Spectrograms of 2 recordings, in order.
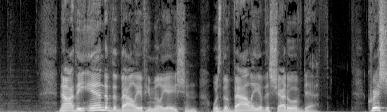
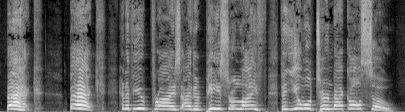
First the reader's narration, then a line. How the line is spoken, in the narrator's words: They cried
